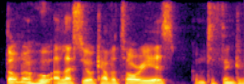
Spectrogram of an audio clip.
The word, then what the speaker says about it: Alessio Cavatore: How do you pronounce Alessio Cavatore? Alessio Cavatore.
